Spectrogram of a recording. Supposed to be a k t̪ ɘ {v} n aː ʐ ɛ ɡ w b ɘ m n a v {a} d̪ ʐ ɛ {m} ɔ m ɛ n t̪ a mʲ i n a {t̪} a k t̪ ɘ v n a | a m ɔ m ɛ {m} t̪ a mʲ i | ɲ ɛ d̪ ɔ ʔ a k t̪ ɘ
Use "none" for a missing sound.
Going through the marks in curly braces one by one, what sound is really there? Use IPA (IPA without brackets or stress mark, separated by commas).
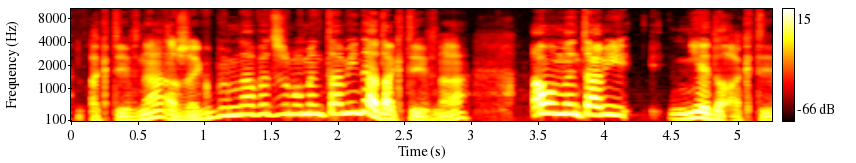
v, ɛ, m, d̪, n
